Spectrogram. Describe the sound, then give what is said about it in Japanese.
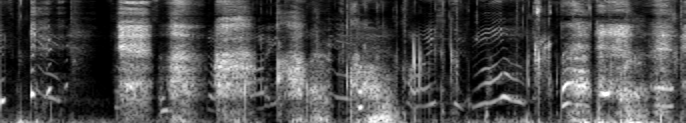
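A man moans loudly during sex in a series of drawn-out, wavering vocal bursts, intense, with brief breathy gasps between them across the whole stretch. “パパったらすごい喘ぎ声”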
